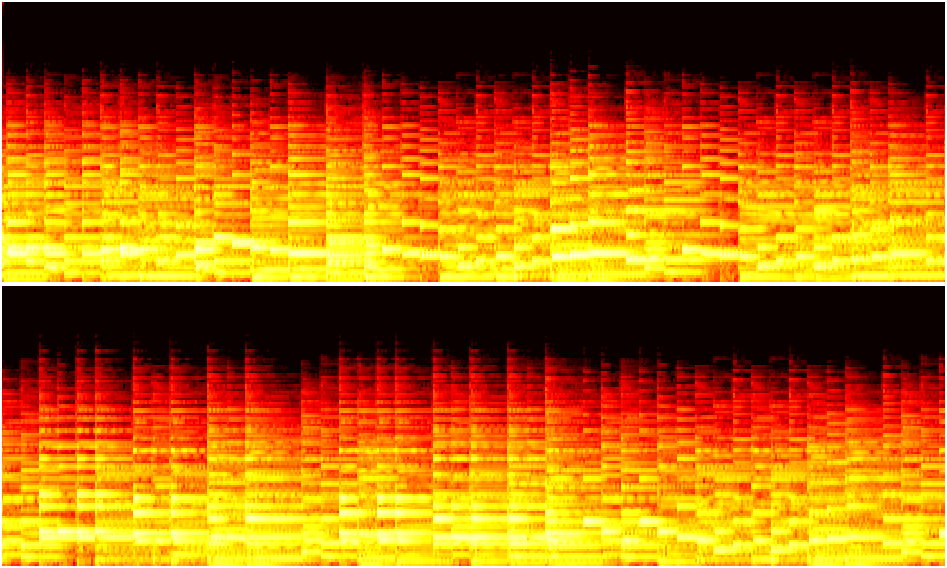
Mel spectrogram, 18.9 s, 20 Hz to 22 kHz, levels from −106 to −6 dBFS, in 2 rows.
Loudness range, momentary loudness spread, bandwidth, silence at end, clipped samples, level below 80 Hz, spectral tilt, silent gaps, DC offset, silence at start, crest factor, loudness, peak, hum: 3 LU; 6 LU; 6 kHz; 0 s; under 0.1%; -40 dBFS; -9 dB/octave; none; under 0.1%; 0 s; 16 dB; -18 LUFS; -2 dBFS; none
